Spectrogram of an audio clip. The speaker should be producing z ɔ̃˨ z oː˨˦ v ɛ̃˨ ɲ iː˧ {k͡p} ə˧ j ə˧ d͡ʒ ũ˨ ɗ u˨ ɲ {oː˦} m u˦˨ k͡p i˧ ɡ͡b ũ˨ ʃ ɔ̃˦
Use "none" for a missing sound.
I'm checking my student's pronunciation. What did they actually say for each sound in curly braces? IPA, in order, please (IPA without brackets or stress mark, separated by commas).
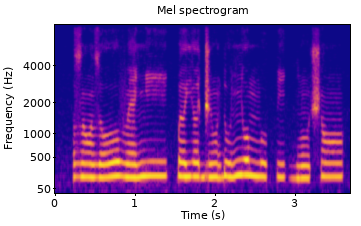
k͡p, o˦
